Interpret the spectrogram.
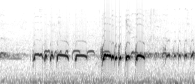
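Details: Local Indonesian zebra dove with a loud, persistent voice, its song used as a lure to prompt other doves to sing. Rolling, staccato cooing notes in quick bursts, with a stronger trilled phrase midway, over a faint low hum.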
